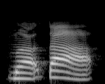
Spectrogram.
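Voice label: "mo2fang3" Mandarin Chinese, female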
